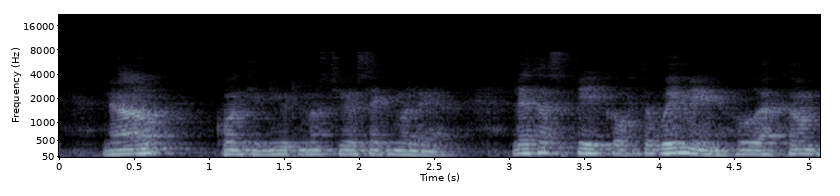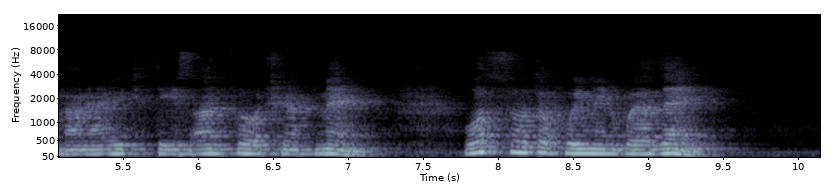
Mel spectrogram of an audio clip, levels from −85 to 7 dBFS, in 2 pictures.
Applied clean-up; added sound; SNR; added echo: none; none; none; reverberation time 0.6 s.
